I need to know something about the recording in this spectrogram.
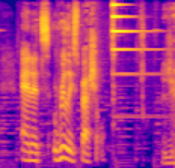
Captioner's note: ding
